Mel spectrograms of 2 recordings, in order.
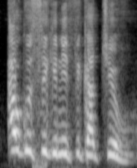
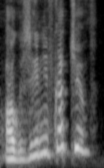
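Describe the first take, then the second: First: Said in the usual way. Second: Dropped down softer, letting it sink in; a hushed echo of the phrase; softer repeat. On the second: Shown as a demonstration. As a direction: say it again, much softer.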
